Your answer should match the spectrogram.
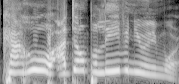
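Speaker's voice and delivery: high, fast, hammed-up hero defiance; dramatic declaration. Commander defying the river god Kahul, hammed-up high cry. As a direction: fling the line out like an anime hero. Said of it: "I had a poor execution when I did this".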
